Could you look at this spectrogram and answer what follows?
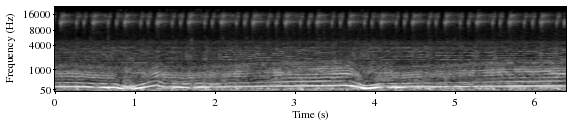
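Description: Mercedes car engine in the racing game Tokyo Xtreme Racer Drift 2, a steady droning hum that dips twice as gears shift, then climbs back, heard alone and fairly quiet.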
